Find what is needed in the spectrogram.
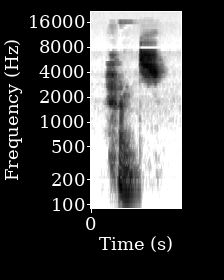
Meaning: Abbreviation of Hampshire
- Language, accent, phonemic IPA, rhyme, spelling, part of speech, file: English, Southern England, /ˈhænts/, -ænts, Hants, proper noun, LL-Q1860 (eng)-Hants.wav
